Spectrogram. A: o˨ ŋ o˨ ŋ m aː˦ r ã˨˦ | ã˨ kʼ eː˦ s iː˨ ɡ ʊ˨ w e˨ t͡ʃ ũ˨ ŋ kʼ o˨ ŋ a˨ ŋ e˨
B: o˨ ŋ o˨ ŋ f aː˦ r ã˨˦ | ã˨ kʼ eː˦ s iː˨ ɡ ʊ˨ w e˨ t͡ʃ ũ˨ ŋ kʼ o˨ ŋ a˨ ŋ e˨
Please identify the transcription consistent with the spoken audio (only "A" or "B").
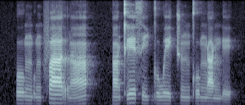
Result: B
